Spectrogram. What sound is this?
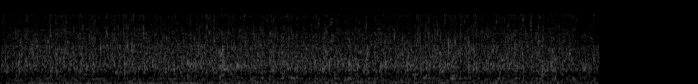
This sound is of a flowing stream.
Stream, Water, Running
